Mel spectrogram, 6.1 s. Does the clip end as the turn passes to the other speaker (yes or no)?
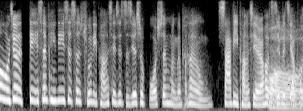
yes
